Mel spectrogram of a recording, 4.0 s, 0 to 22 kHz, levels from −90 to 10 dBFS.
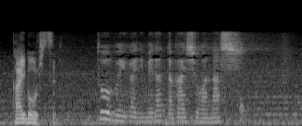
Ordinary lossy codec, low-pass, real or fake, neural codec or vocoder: none; none; real; none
